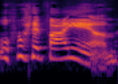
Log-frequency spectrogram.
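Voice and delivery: high-pitched, tearful laugh through tears. A woman answers her partner's teasing, laughing through tears. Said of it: "she laughed, wiping her eyes".

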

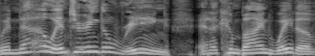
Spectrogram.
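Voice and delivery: ring announcer voice. Speaker retells announcing his parents coming in, doing a dj voice. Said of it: "start doing my best DJ voice".

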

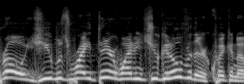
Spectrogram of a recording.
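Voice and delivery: imitated yelling. Retelling how he gets yelled at while playing Warzone, retelling a yell. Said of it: "you're yelling at me at 42 going".

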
